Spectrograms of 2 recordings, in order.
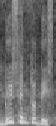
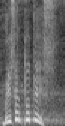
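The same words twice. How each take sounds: First: Said in the usual way. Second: Calling the seniors to listen, pitched up; higher repeat. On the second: Shown as a demonstration.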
